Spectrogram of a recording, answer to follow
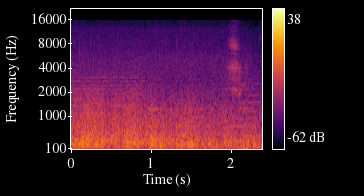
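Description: Thunder rumbling and fading away over steady rain, a stormy-night sound effect.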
